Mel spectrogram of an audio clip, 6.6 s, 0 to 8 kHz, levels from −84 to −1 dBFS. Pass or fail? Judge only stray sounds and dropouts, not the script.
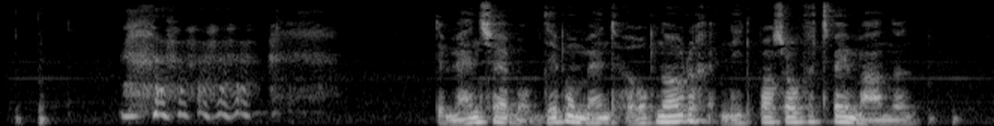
fail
